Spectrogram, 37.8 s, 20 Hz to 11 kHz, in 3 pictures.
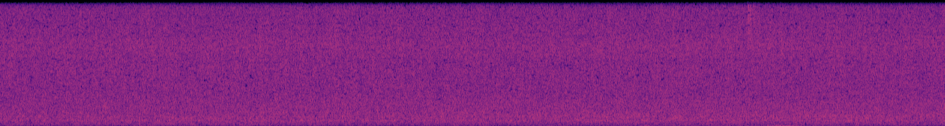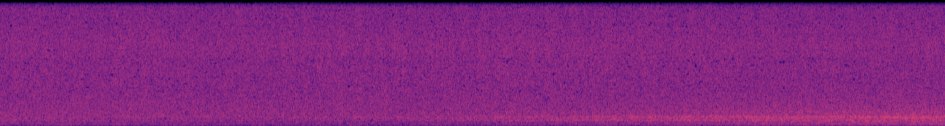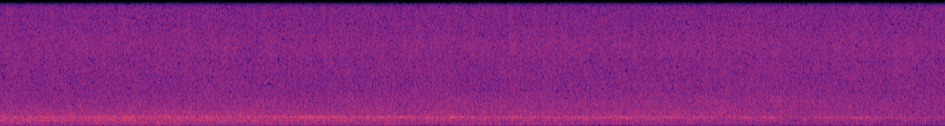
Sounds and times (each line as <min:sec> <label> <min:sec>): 0:00.0 subway driving by 0:37.8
